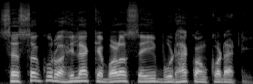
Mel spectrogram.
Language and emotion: Odia, neutral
